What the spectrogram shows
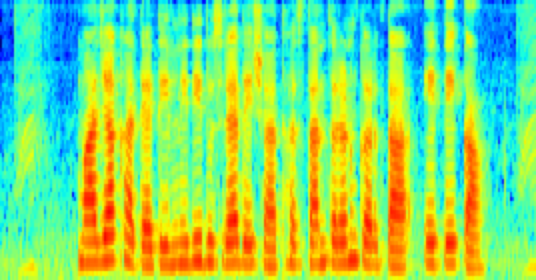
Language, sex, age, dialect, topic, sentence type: Marathi, female, 41-45, Standard Marathi, banking, question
